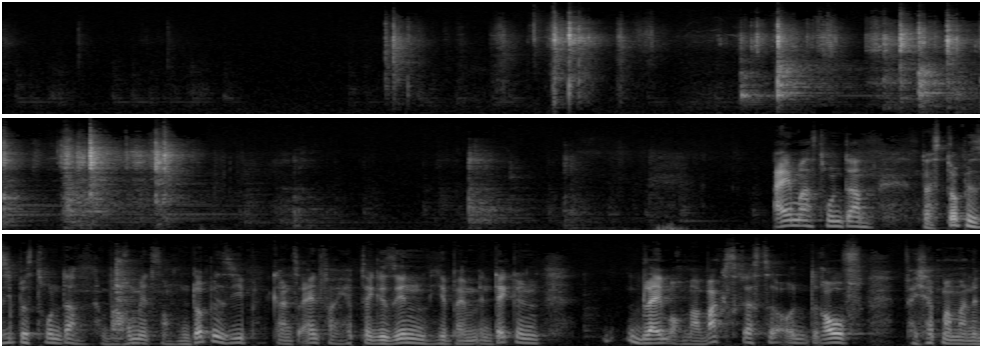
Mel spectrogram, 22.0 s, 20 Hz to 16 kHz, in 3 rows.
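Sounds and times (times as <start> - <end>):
metal sieve clanking: 5.4 - 15.9.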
